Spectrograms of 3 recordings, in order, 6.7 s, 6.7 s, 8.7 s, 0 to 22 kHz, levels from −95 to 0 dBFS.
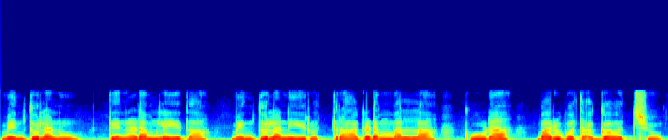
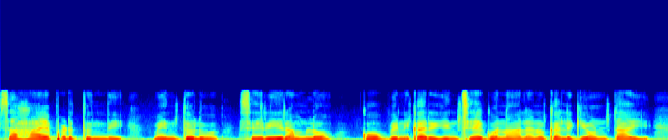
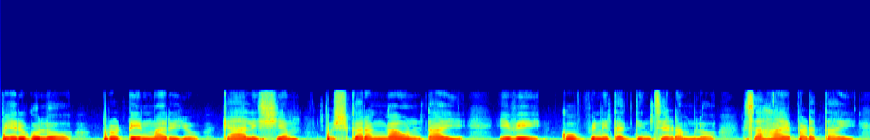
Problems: none marked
